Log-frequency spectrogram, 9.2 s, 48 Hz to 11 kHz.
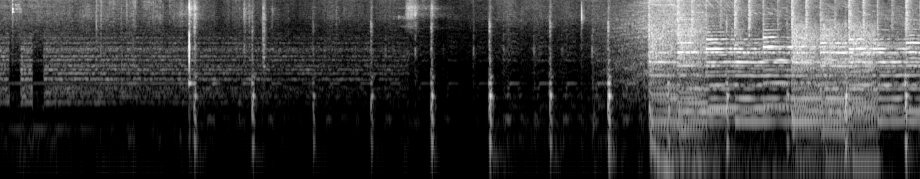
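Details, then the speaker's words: Prusa MK4 3D printer during first setup self-test after load-cell nozzle tap: light ticks roughly every half second, then an even, quiet buzzing hum as the axes move; smooth stepper motion, quieter than a MK3. "okay so it trimmed out this is a lot quieter moving at these speeds of the Mark III"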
